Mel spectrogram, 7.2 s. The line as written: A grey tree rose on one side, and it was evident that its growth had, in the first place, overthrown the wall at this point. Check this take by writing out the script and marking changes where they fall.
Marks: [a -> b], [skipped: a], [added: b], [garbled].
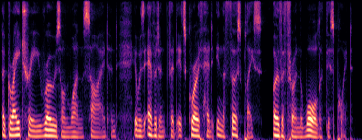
A grey tree rose on one side, and it was evident that its growth had, in the first place, overthrown the wall at this point.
